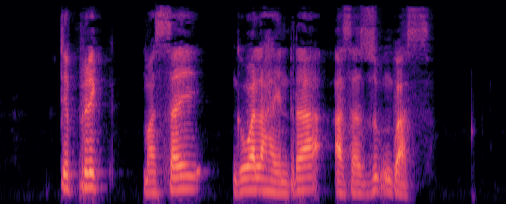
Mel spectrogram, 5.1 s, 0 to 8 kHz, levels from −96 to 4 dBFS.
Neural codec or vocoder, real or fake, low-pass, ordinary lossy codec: none; real; 7.2 kHz; AAC, 32 kbps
